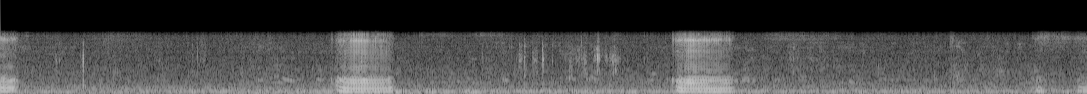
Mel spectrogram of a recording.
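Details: Pet dog snoring: two loud, buzzing snores about five seconds apart over steady background noise; snoring.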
